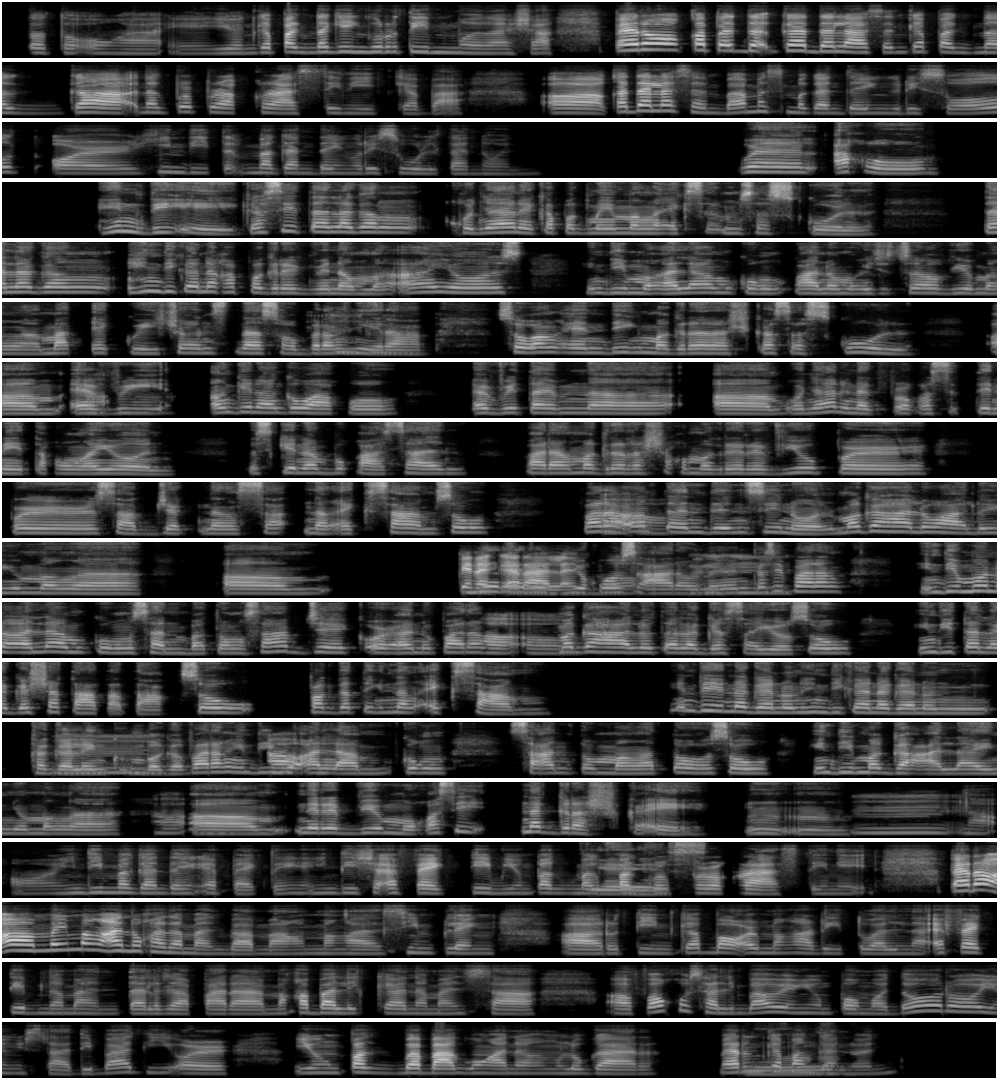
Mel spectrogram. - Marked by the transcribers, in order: in English: "routine"; in English: "math equations"; in English: "tendency"; in English: "routine"; in Italian: "Pomodoro"; in English: "study buddy"
- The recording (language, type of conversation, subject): Filipino, podcast, Paano mo nilalabanan ang katamaran sa pag-aaral?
